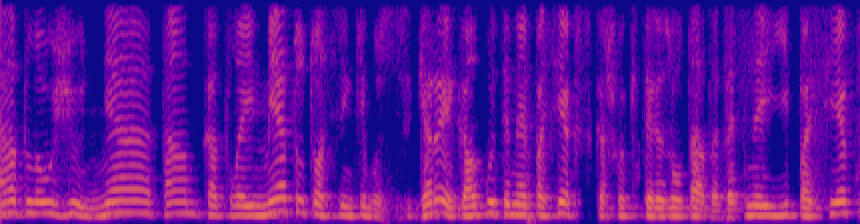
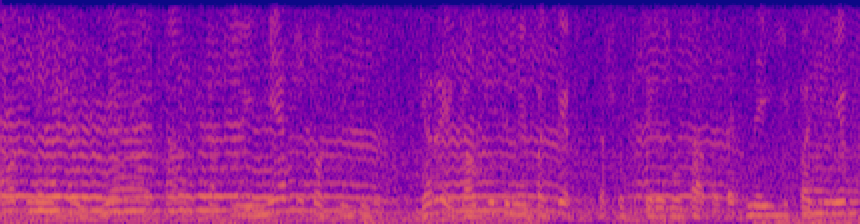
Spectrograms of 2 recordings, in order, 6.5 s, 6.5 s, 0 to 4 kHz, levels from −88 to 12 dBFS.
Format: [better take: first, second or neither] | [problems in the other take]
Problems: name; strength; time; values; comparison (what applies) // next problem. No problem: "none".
first | background sound (Insect); 1 dB above the speech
